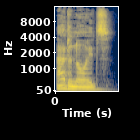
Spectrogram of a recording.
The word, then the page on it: adenoids: British English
